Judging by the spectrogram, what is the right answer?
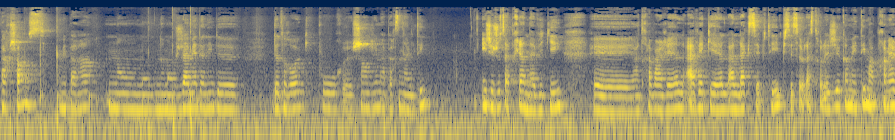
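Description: A woman speaks at a fairly slow pace. The recording carries audible room echo and noticeable background noise. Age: 20s. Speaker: podcast host, human design enthusiast. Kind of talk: casual monologue.

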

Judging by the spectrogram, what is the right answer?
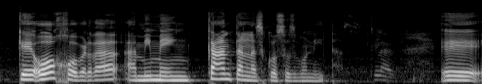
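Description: A woman with lively intonation at a fairly slow pace. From northern Mexico border, Reynosa. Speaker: wellness influencer. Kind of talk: casual interview chat. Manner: halting with many fillers.

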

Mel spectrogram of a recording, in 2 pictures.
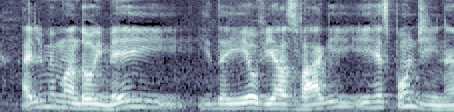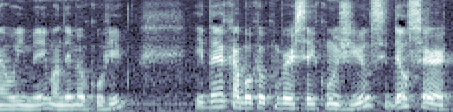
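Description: Lively intonation at a moderate pace over noticeable background noise. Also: man, medium pitch for a man. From Araporã, Minas Gerais (raised from age 8). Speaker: agronomist and seed company representative. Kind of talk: casual interview chat. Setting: studio.

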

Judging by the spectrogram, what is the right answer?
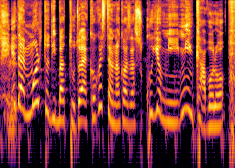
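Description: Her voice is high for a woman and animated in tone. Her pitch swings very widely, and background noise is noticeable. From Italy. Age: young. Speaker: voice actress, singer and actress. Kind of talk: casual chat.

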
